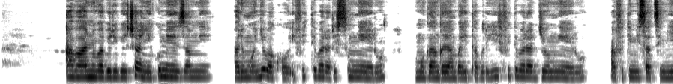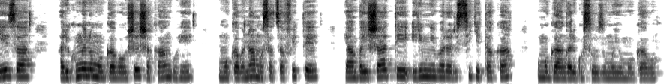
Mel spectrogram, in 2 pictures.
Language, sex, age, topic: Kinyarwanda, female, 18-24, health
